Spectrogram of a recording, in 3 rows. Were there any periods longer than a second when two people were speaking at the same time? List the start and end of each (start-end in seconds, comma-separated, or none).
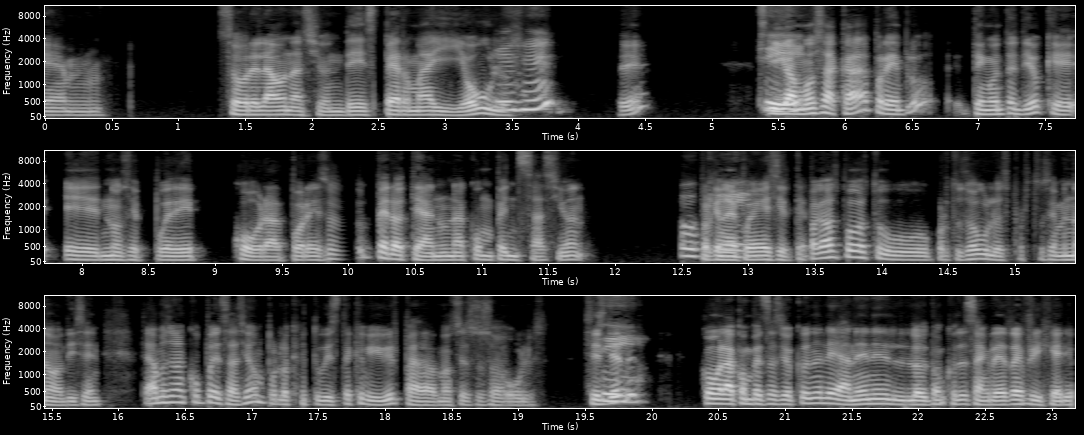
none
